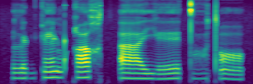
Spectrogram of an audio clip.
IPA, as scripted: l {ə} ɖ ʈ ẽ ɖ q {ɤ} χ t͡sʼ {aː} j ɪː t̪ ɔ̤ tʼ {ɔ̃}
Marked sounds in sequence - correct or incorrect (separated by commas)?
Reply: incorrect, correct, correct, correct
